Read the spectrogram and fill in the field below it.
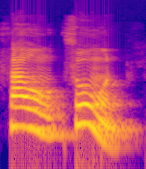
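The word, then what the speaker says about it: ثوم: সৌমুন অর্থ, এটি সা দিয়ে, এটি সিন নয়, সদ নয়, শব্দটি হচ্ছে সা।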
